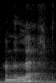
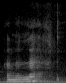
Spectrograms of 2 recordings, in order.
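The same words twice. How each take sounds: The two takes are said the same way.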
